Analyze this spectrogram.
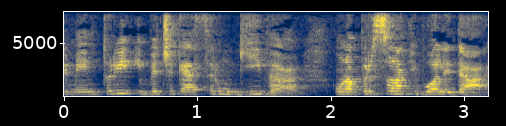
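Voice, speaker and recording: A woman's animated, high-pitched voice at a fairly quick pace, with audible room echo and noticeable background noise. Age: 40s. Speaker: network marketing coach. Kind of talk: live stream chat.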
